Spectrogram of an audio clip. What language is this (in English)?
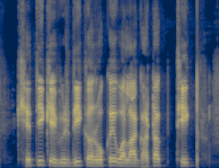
Maithili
